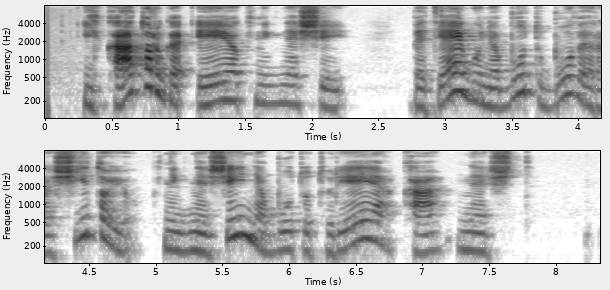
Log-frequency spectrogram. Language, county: Lithuanian, Kaunas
